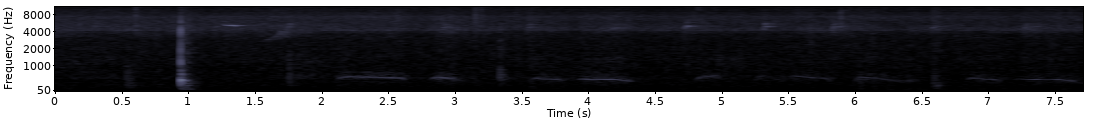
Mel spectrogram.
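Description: Outdoor birdsong: a run of about ten short, low, arching calls in a steady series, with faint high chirps above them. A single sharp tap about a second in is the loudest sound.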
